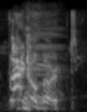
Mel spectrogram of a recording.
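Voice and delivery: mock alarm. Joke alarm call.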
